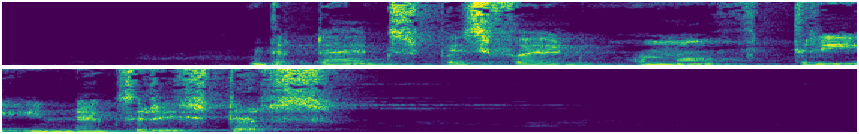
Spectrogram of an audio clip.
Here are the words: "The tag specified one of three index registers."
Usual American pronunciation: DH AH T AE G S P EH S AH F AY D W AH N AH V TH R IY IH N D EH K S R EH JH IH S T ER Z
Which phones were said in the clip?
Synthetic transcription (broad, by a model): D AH T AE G S P EH S AH F AY D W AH N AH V T R IY IH N D EH K S R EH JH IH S T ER S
